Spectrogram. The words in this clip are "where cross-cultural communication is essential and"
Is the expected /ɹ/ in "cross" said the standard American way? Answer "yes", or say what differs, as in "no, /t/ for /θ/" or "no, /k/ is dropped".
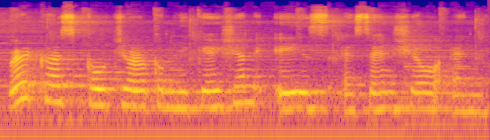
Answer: no, /ɹ/ is dropped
